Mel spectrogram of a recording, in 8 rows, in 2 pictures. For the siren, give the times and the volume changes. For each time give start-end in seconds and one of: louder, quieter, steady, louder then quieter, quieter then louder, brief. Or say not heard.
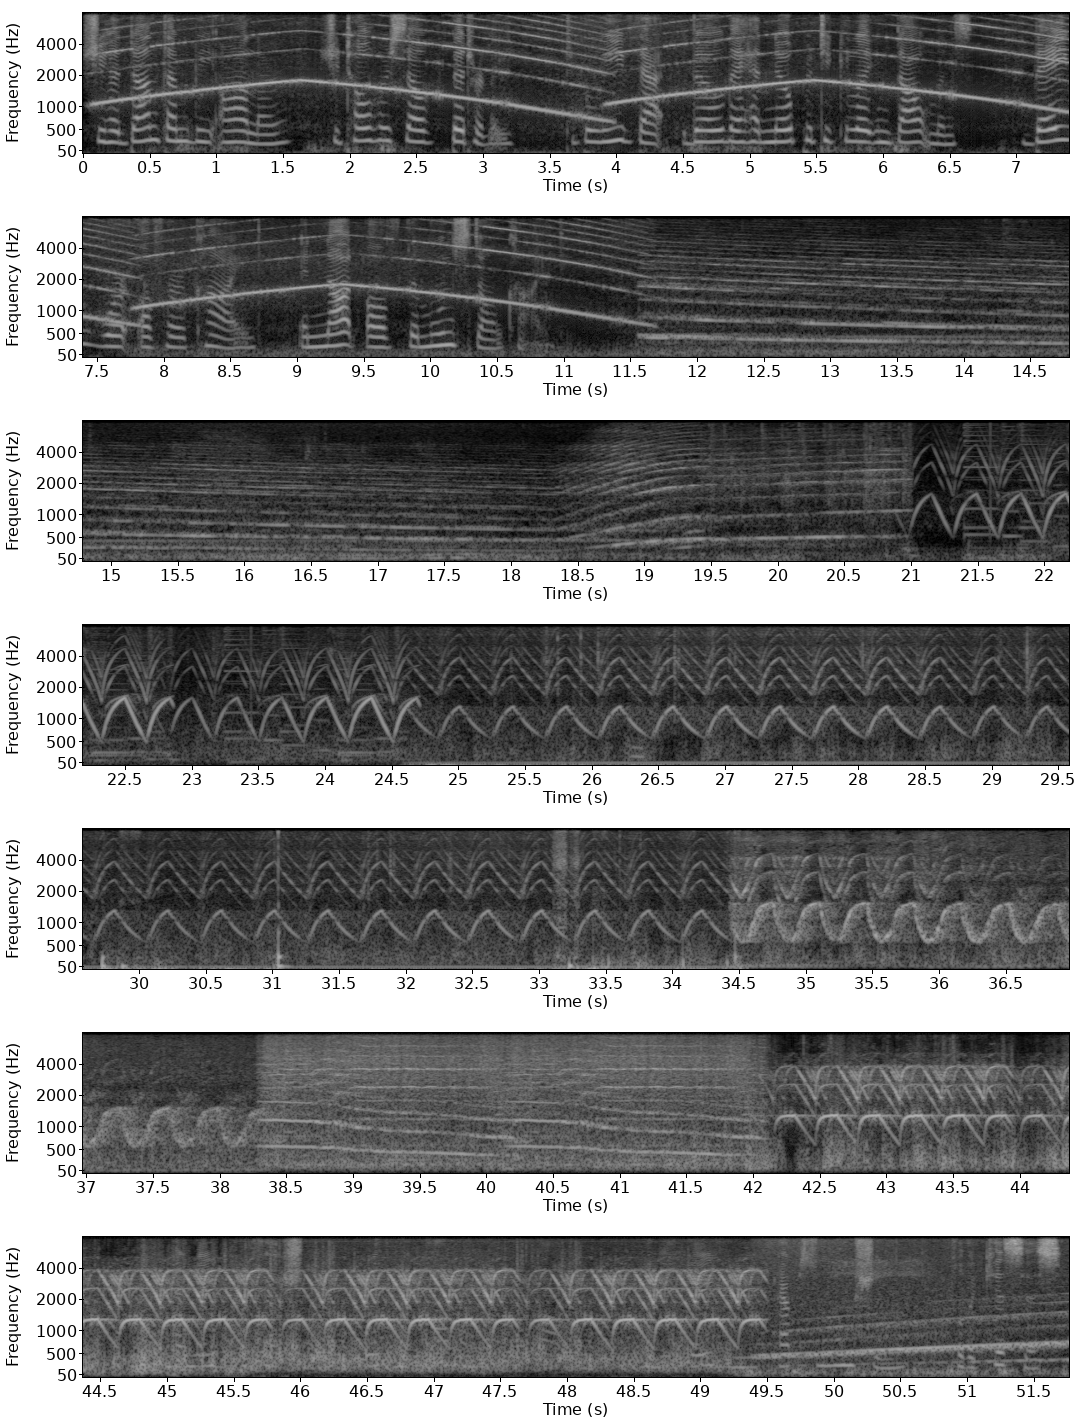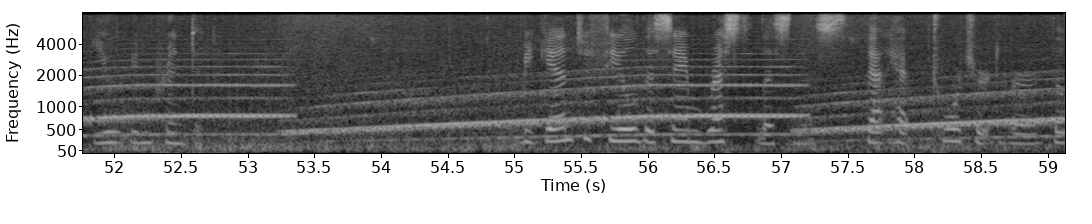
0.0-59.0 quieter then louder.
